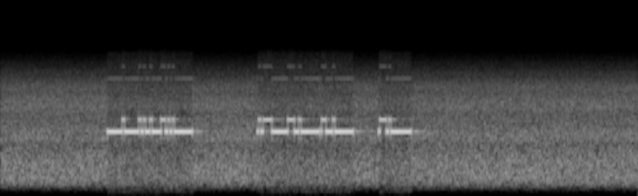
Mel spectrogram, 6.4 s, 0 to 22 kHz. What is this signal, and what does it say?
TTY/TDD text telephone tones (45.45 baud Baudot), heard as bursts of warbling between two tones, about 400 Hz shift, 1600 Hz centre, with phone line noise. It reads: FRENCH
